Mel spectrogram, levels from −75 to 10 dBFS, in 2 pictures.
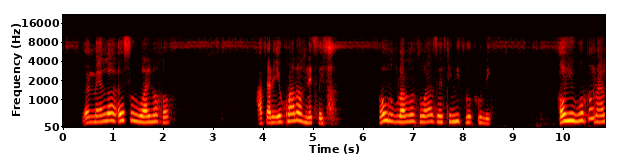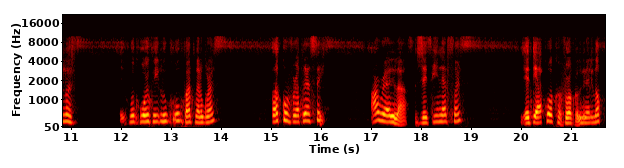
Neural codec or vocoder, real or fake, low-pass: codec, 16 kHz in and 24 kHz out, 0.4 kbps, LongCat-Audio-Codec, four codebook decoder; fake; 9.9 kHz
